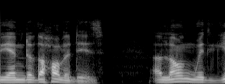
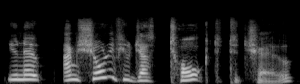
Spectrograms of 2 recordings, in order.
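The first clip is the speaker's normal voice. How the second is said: put-on high-pitched girl giving advice; Ginny, encouraging; 11 semitones higher than usual. A narrator's reading. Ginny advising Harry to talk to Cho, encouraging. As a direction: nudge a friend in a high girl's voice.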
